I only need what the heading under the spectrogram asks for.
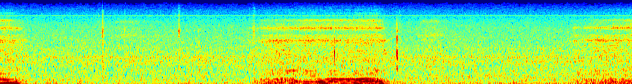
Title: Kratos The Bully "Snoring"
